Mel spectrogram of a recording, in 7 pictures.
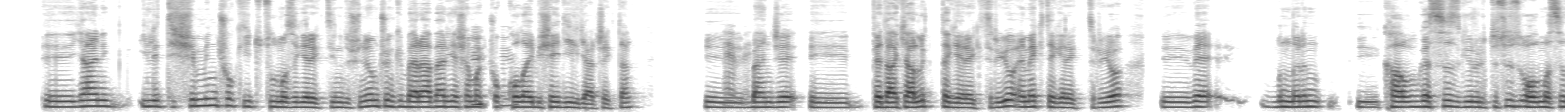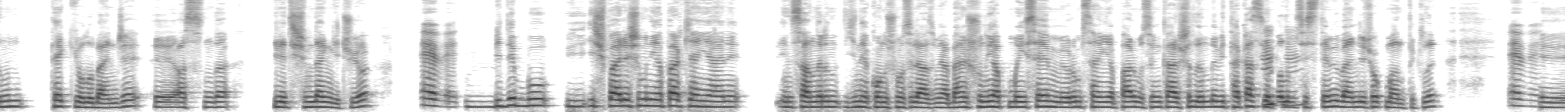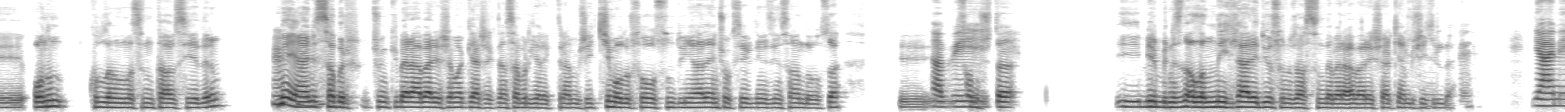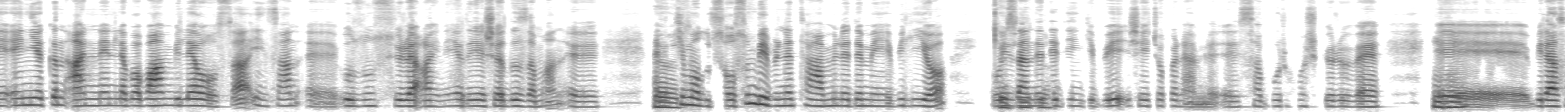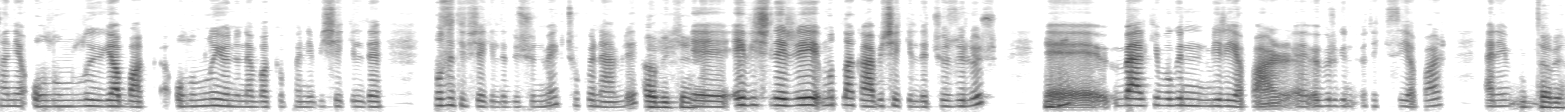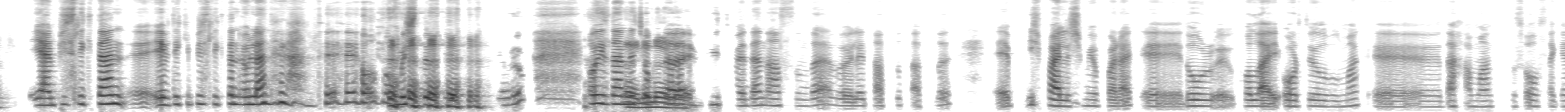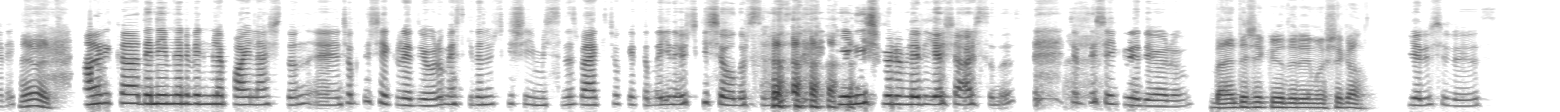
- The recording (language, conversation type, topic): Turkish, podcast, Ev işlerindeki iş bölümünü evinizde nasıl yapıyorsunuz?
- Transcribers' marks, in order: other background noise; tapping; laughing while speaking: "ölen herhâlde olmamıştır diye düşünüyorum"; laugh; laugh; laughing while speaking: "yeni iş bölümleri yaşarsınız"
